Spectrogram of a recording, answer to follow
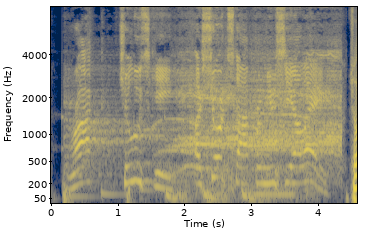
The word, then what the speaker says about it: Cholowsky: And not just because Rob Manfred completely botched pronouncing his name. Rock Chelouski, a shortstop from UCLA.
